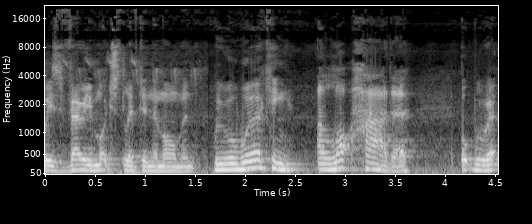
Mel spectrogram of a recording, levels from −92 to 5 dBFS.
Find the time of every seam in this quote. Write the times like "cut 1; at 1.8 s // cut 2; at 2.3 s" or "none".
cut 1; at 1.6 s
